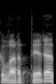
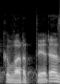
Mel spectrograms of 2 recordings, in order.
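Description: First: A hard t is followed by a y vowel. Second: The same.

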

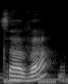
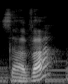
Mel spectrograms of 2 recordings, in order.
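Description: First: The pitch rises slightly at the end. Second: The pitch rises slightly at the end.

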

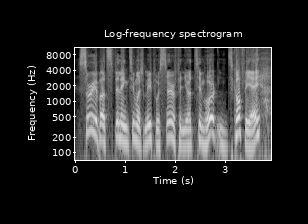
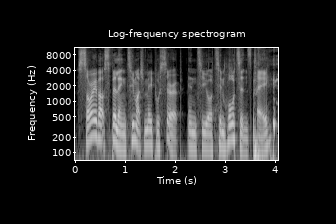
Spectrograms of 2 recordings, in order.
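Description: First: It is said in a Canadian accent. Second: It is said in a British accent.

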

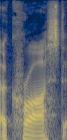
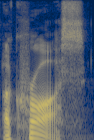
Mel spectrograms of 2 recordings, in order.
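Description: First: The word ends with an added t sound. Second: The word ends with a plain s sound. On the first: The speaker calls it wrong. "as if there is an ED on the end" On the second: The speaker calls it right. "The word is across"

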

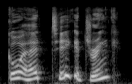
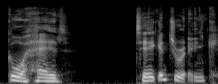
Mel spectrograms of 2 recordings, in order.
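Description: First: The voice sounds warm and generous. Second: The voice sounds cold and hostile. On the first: The speaker is happily offering their own drink. "you would just be like, oh, don't worry about it, just have some" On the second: The speaker does not really want the other person to drink. "But if I went"

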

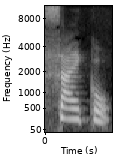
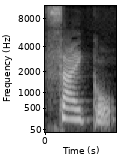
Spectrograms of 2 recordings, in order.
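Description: No difference in how they are said.

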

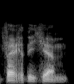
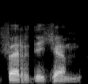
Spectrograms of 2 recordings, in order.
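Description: First: The R is a French-style throaty sound. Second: The R is a rolled, trilled sound. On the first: "I pronounce it with a French R" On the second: "If you would say it with a rolling R"

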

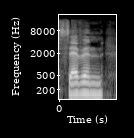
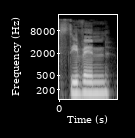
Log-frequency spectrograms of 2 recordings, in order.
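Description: First: It is said in the speaker's own accent. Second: It is said in another nationality's accent. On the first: This is how the speaker says it. "I say seven" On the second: This is how the other nationality says it. "They say seven"

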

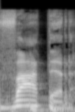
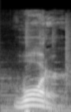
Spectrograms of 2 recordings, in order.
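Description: First: The word begins with a buzzing V sound. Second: The word begins with a rounded W glide. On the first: The speaker calls it wrong. "that's wrong. That's incorrect pronunciation" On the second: The speaker calls it right. "I usually say water because that's the American version"

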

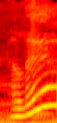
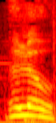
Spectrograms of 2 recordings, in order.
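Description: First: It is said in a high falsetto voice. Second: It is said in a low, husky voice. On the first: It is the voice used when answering the phone. "parang siyang naka-falsetto" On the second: It is the ordinary everyday speaking voice. "But normally, she's like"

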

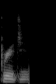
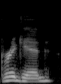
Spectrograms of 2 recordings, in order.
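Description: First: The middle consonant is a soft j sound. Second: The middle consonant is a hard g sound. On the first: The speaker calls it wrong. "But it's not Bridget" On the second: The speaker calls it right. "It's the hard G"

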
